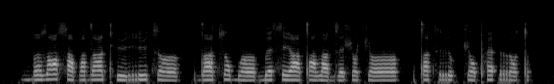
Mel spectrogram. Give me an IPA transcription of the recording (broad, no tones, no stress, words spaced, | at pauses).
ɡ͡byzˤʌː sˤʌbɛdˤyː tʰy ryt͡sʌː | dˤyt͡sɔ bʌːɡ͡bɛ seːtˤɛ ðˤɛd͡zɛʃɔ t͡ʃʌː | tˤɐt͡sruʔ t͡ʃɔpʰæʔrɔt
